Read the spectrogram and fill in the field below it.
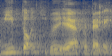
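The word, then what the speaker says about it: Vito Iacopelli: I think he pronounced it really fast, Italian way. Vito Jacopelli or something like that.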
